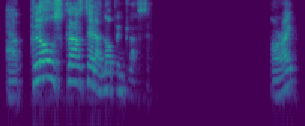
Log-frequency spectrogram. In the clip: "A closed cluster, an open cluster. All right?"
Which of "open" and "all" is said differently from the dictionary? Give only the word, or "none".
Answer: none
